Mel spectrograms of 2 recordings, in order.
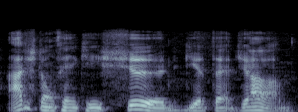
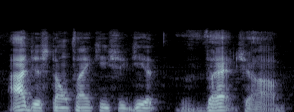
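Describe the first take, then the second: First: The word should carries the stress. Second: The word that carries the stress. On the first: He is perhaps not qualified for that job. "That could be one way of looking at should" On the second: He would suit another job better. "now I'm stressing that"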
